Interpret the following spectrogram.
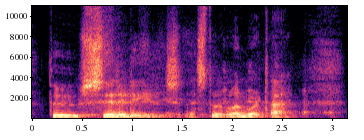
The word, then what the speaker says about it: Thucydides: to make sure we can all feel comfortable pronouncing this fellow's name so 1 3 1 2 3 through Citadis i stood one more time through cities so if nothing else tonight you learned how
